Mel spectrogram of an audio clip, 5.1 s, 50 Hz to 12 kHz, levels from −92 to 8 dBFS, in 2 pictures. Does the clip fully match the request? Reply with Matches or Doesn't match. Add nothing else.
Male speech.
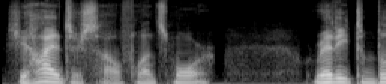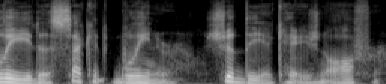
Matches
